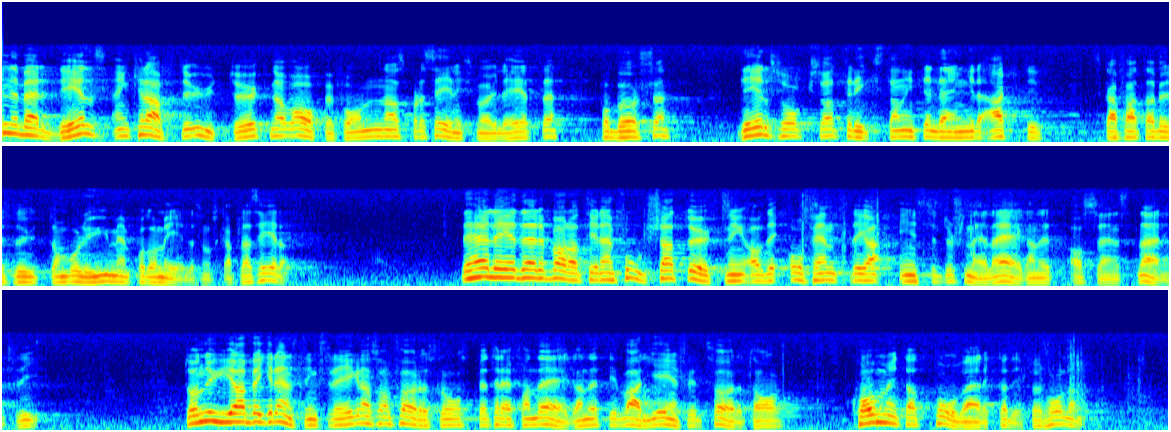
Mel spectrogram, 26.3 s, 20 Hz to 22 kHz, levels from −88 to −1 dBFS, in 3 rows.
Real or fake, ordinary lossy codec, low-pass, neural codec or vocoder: real; none; 7.2 kHz; none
